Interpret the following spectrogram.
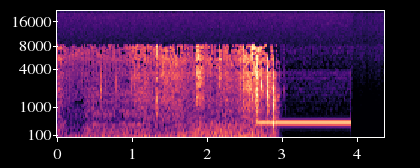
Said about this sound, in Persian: بله مولوی صاحب، تلفن تان بخیالم قطع شد، مشکل. مولوی صاحب مرا میشنوین؟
